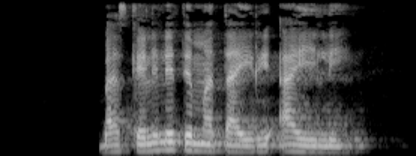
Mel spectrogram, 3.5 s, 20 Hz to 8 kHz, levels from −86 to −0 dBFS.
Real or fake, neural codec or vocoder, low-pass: real; none; 7.2 kHz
